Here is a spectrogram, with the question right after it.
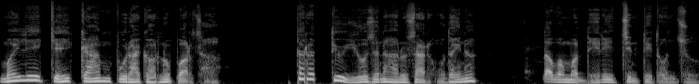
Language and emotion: Nepali, fearful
